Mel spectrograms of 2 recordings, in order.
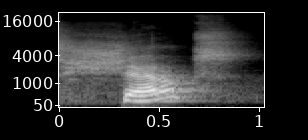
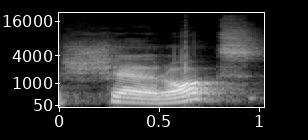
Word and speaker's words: xerox: opções ou você diz xerox e acentua ou você diz xerox e não acentua pera aí Thiago quer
